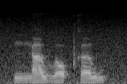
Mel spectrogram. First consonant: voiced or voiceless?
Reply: voiced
